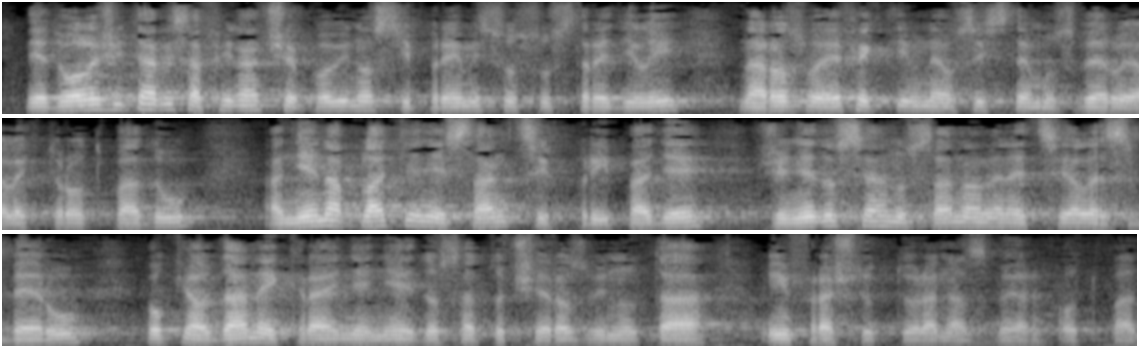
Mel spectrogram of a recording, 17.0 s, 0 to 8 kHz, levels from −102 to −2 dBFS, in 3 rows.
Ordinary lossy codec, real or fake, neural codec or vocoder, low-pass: none; real; none; none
